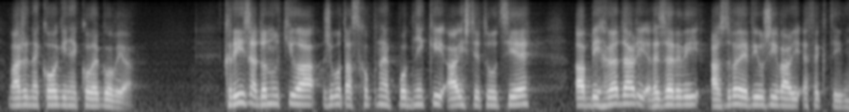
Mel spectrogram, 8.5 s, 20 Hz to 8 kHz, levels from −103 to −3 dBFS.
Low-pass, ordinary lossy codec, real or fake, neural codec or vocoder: none; none; fake; codec, 16 kHz, about 1 kbps, DyCAST, with the encoder's durations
